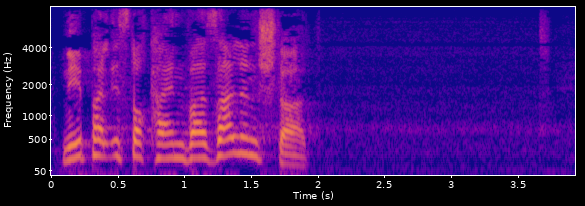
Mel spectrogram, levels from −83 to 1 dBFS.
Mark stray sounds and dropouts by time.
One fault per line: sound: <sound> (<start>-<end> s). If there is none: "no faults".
no faults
